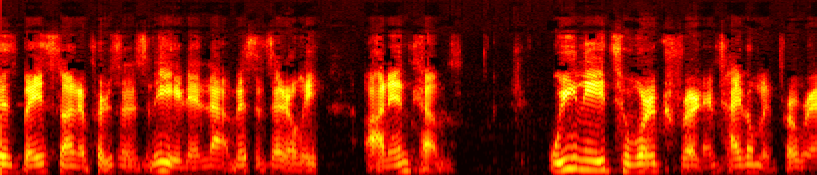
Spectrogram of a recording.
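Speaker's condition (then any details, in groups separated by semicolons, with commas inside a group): Cerebral palsy; limited use of limbs; needs assistance with nearly everything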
